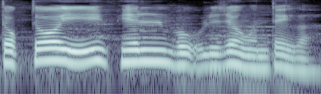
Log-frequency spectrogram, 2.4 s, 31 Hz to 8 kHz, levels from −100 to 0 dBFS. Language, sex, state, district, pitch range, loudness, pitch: Wancho, female, Arunachal Pradesh, Longding, 160-210 Hz, -16 LUFS, 190 Hz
